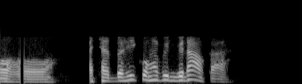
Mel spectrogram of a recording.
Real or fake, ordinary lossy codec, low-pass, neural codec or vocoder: real; none; 3.6 kHz; none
